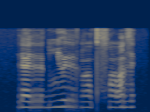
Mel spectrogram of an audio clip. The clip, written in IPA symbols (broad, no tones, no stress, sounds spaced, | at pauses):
ɾ ɛ r ə ɡ ʎ ɨ r ɡ ã tˤ sˤ ɛ̃ z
